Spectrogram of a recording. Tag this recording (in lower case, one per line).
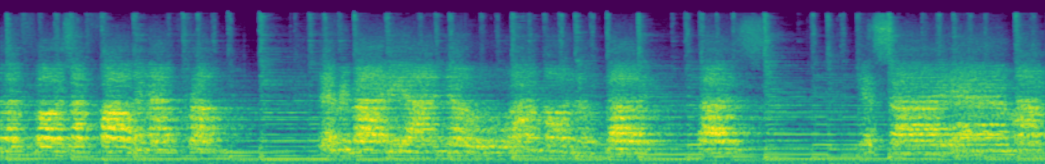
singing choir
